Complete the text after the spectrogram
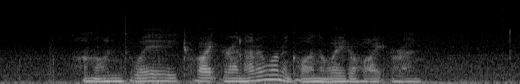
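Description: An elderly woman speaks into a microphone, close by.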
